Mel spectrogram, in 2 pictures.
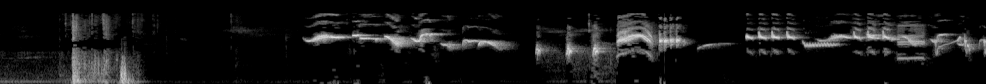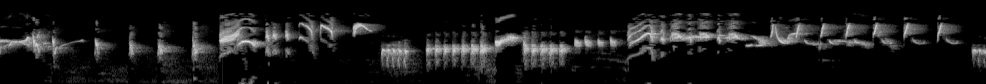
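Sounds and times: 
Asian pied starling song: 0.0 - 19.7.

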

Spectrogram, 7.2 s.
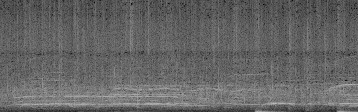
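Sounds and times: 
audience applause: 0.0 - 7.1
crowd cheering: 0.0 - 7.1
low thumps: 5.1 - 5.7
whistle-like calls: 6.6 - 7.1.

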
